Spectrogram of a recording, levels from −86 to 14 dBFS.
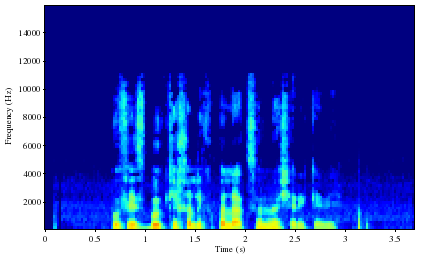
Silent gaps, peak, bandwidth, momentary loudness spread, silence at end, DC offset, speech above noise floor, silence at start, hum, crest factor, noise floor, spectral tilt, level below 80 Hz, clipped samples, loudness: none; -4 dBFS; 11 kHz; 18 LU; 0.8 s; under 0.1%; 40 dB; 0.7 s; none; 20 dB; -63 dBFS; -6.5 dB/octave; -66 dBFS; under 0.1%; -23 LUFS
